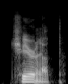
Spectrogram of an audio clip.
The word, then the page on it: chirrup: American English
